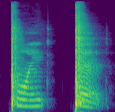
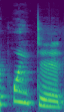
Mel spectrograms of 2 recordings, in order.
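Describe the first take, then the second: First: Pointed loud, broken into two beats, point and ed; clapped-out syllables. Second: Said in the usual way. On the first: Shown as a demonstration. Teacher clapping out syllables for pupils, Pointed in two loud beats. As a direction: punch both syllables of Pointed separately and loudly. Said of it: "clap it out". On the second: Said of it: "Word all together".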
